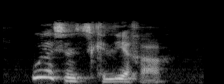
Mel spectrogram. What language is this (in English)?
Kabyle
